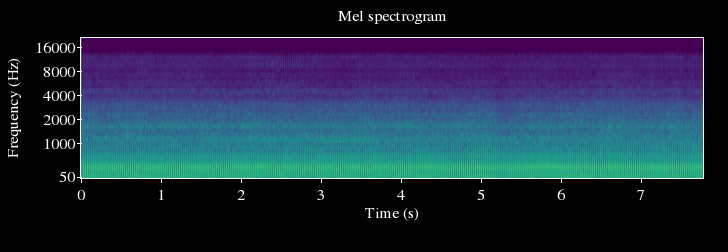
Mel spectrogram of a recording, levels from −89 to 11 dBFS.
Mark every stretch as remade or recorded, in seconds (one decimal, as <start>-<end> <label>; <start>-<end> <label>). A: 0.0-2.2 remade; 2.2-2.8 recorded; 2.8-7.8 remade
